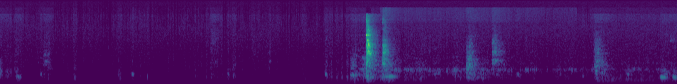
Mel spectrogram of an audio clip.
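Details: Four-week-old Cavalier King Charles Spaniel puppies from Daisy's litter in an indoor pen, giving a few short, harsh yelps and whimpers spaced a second or two apart, with faint scuffling before them in a quiet room.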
